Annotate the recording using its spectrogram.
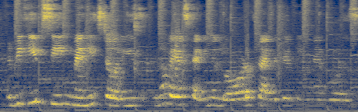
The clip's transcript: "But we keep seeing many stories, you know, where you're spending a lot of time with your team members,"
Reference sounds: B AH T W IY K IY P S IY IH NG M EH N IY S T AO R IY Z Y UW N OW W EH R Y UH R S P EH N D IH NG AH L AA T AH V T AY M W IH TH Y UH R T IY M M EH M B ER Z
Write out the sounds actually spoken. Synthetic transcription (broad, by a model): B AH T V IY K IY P S IY IH NG M EH N IY S T AO R IY Z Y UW N OW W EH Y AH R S EH D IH NG AH L AA T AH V T AY M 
